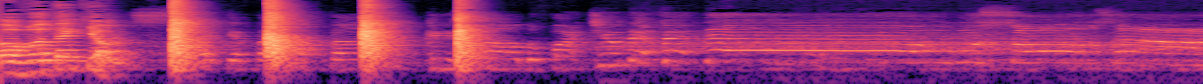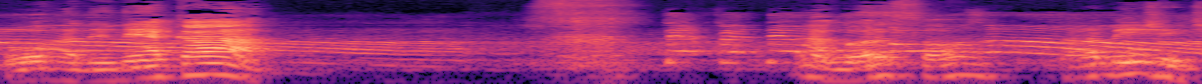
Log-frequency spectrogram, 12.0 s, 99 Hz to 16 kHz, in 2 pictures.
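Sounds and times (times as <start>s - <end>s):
man clapping hands: 0.8s - 2.5s.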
